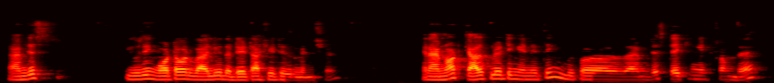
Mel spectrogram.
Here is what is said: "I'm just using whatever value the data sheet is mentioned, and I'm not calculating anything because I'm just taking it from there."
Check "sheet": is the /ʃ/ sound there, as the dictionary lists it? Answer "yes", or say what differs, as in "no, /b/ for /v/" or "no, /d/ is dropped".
yes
